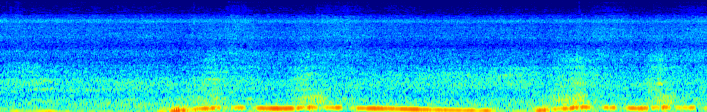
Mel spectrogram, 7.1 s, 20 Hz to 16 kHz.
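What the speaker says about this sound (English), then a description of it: "now it's good. The car is starting." A 2019 Honda Accord with low fuel rail pressure cranks and catches, its engine rising into a steady idle with brief revs and dips, close and fairly loud, with no talking.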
